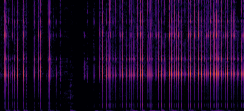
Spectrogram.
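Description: Long acrylic nails tap rapidly on a partly filled clear glass olive oil bottle with a black spout, held upright. Sharp, bright clicks with a high glassy ring come in quick bursts, with a brief pause near the middle before the tapping resumes, denser and faster.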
